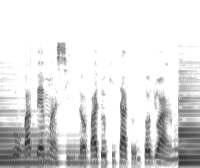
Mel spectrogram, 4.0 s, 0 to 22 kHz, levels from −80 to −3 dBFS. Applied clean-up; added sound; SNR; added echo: neural mask model RNNoise.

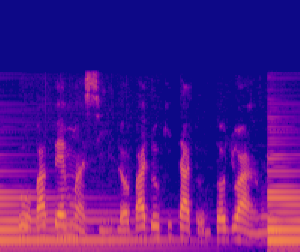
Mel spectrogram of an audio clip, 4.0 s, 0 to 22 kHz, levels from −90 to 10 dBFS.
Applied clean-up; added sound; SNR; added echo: none; Acoustic guitar; 0 dB; none.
